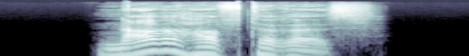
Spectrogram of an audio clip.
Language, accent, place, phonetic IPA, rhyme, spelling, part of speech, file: German, Germany, Berlin, [ˈnaːɐ̯ˌhaftəʁəs], -aːɐ̯haftəʁəs, nahrhafteres, adjective, De-nahrhafteres.ogg
- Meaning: strong/mixed nominative/accusative neuter singular comparative degree of nahrhaft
